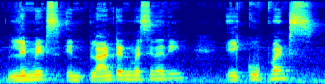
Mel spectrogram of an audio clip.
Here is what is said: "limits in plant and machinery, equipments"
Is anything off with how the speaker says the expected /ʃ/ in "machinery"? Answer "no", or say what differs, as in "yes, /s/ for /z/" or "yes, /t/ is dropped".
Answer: yes, /s/ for /ʃ/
